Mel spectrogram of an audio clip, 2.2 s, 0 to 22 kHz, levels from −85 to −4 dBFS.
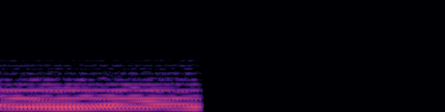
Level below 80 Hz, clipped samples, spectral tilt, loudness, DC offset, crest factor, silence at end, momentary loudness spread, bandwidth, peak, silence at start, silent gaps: -84 dBFS; under 0.1%; -11 dB/octave; -42 LUFS; under 0.1%; 16 dB; 1.2 s; 6 LU; 4.1 kHz; -28 dBFS; 0 s; none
